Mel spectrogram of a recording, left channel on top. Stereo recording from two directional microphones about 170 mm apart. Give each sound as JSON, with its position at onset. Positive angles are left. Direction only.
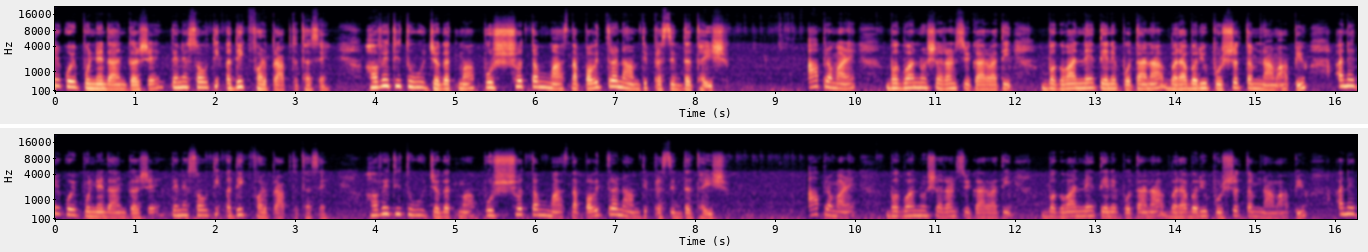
{"t": 0.0, "sound": "speech", "side_deg": 40}
{"t": 9.4, "sound": "speech", "side_deg": 35}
